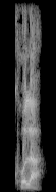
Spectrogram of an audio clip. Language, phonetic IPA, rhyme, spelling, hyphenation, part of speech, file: Bengali, [ˈkʰola], -ola, খোলা, খো‧লা, verb / adjective / noun, LL-Q9610 (ben)-খোলা.wav
- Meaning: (verb) 1. to open 2. to take off clothes; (adjective) 1. open 2. unrestricted, free; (noun) an outer covering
